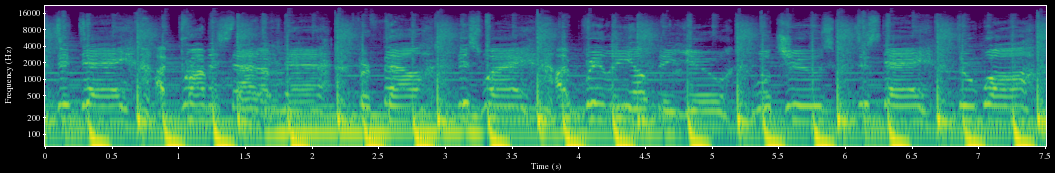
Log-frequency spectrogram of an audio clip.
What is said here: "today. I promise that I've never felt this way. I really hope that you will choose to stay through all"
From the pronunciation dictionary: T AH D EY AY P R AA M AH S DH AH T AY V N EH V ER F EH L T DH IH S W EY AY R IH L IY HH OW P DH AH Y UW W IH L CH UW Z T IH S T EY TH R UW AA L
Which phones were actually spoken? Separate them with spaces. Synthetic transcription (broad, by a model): T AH D EY AY P R AA M AH S DH AH T AY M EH P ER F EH L DH IH S W EY AY R IH L IY HH OW P DH AH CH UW W IH L CH UW Z T IH S T EY TH R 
